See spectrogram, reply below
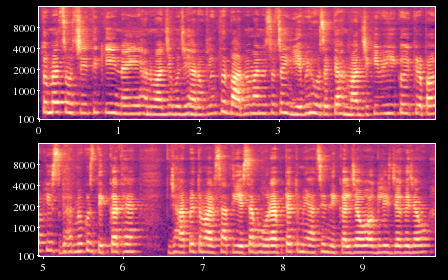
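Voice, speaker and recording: A woman's voice: sits high, flat delivery, fast talker, roomy sound. A woman vlogger telling a personal devotional story in a chatty, earnest way, often turning to her viewers. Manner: chatty, earnest, keeps addressing viewers as friends.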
